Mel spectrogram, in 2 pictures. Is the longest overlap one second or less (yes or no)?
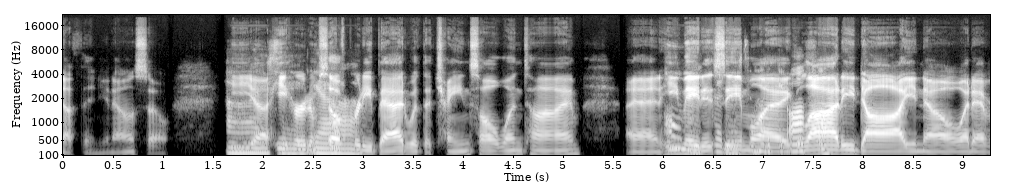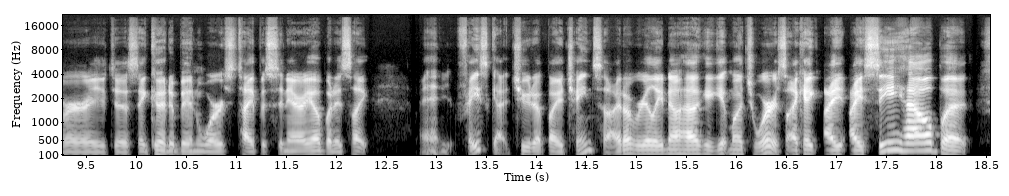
no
